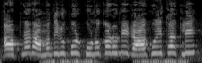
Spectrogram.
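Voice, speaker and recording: A woman's voice: very high-pitched, steady tone, a little fast, pushed and bright, exaggerated voice. A woman playing a wronged young daughter-in-law in a cartoon melodrama, plaintive and protesting. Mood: hurt. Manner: pleading, protesting. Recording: music bed behind the voice.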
